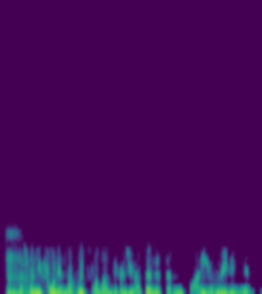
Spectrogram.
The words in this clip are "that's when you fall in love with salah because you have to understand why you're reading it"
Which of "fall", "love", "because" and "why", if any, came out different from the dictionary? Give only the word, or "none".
love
